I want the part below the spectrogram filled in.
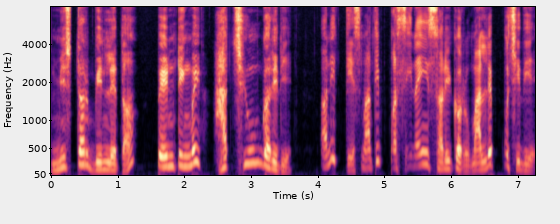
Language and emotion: Nepali, disgusted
